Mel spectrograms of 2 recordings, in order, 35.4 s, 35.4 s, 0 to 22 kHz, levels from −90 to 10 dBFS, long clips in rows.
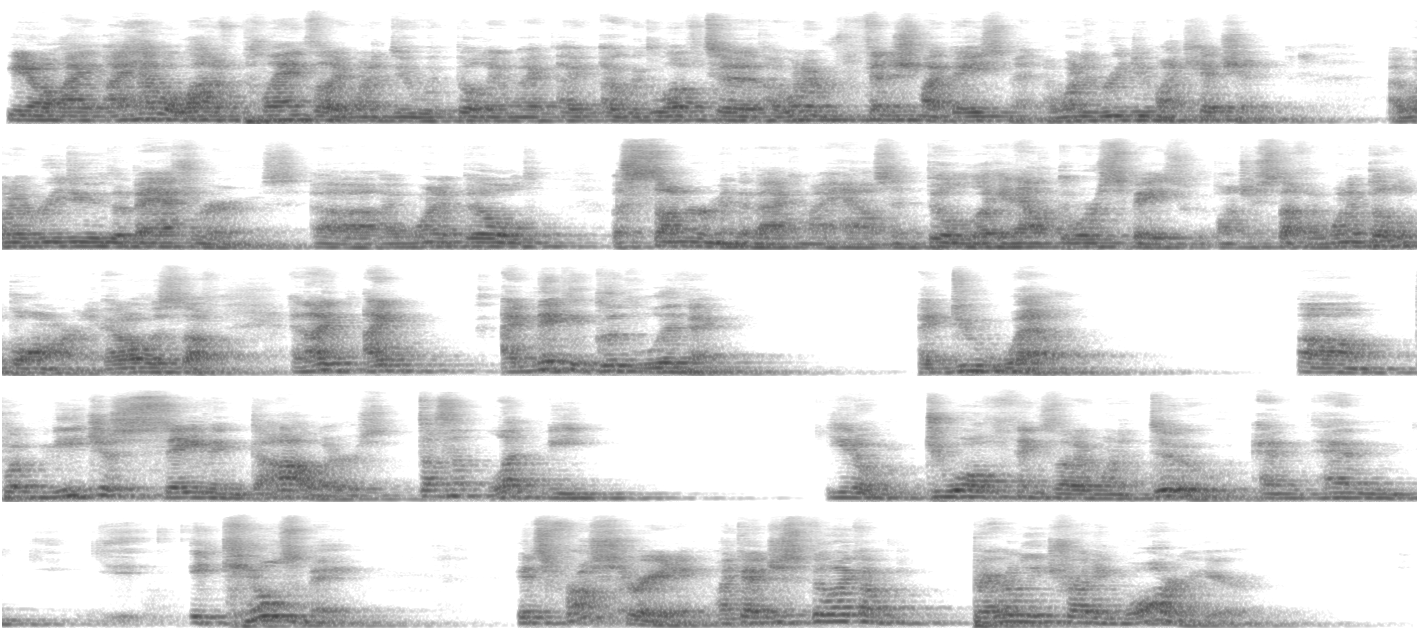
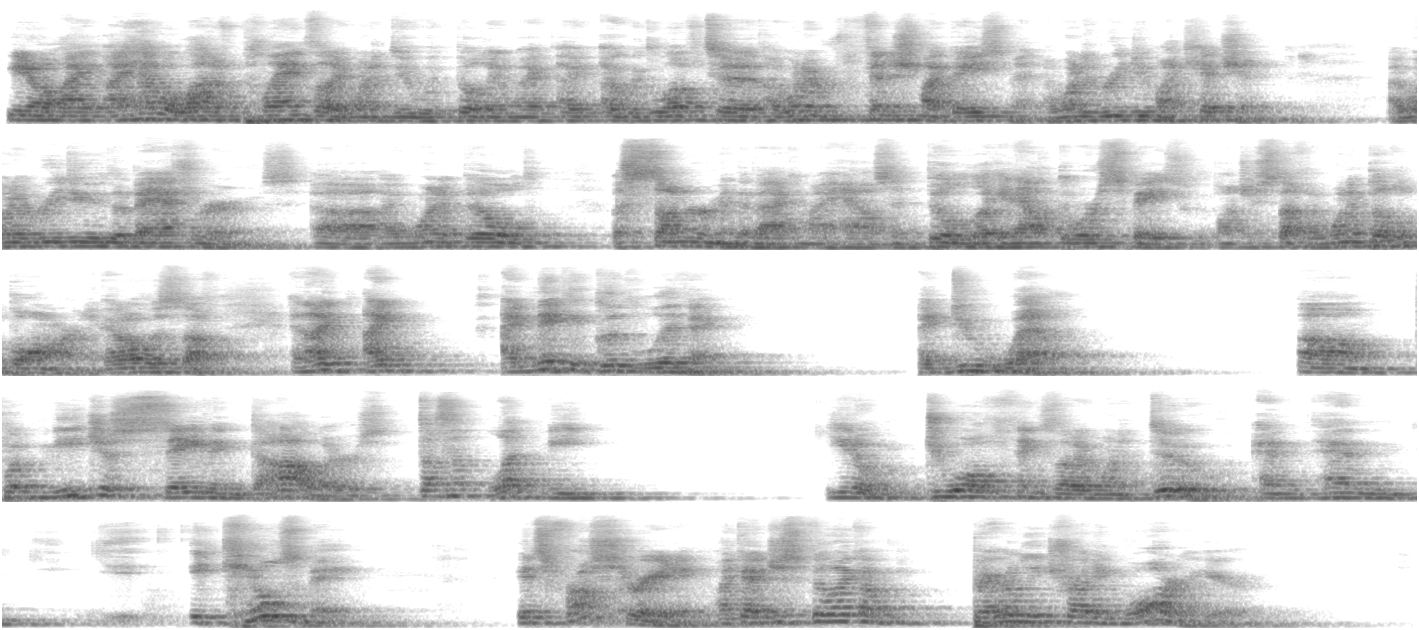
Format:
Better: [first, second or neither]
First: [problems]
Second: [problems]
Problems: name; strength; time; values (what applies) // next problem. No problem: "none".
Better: neither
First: off-mic speech; far // room echo; noticeable; dies away in 0.6 s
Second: off-mic speech; far // room echo; noticeable; dies away in 0.6 s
